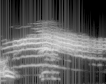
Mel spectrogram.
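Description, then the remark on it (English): A woman's voice, a wife in the Lights Out radio drama "Cat Wife" with Boris Karloff, lets out a long, drawn-out cat-like yowl, rising and wavering before trailing off, loud, with no other talking. “Cat Wife”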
